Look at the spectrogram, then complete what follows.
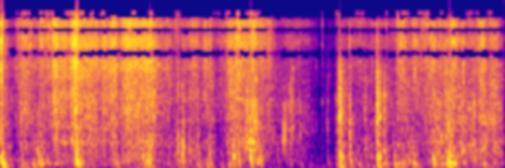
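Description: A cardboard shipping box being handled as cardboard jigsaw puzzle boxes are pulled out of it and set down on a table. Rustling and scraping of cardboard, with frequent short knocks.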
